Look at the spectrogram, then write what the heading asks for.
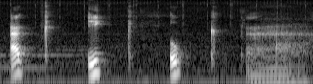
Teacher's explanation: Jadi untuk qaf dengan kaf, kalau qaf itu dia di pangkal lidah bertemunya dengan langit-langit lunak, kemudian yang kaf itu dia bertemunya dengan langit-langit keras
